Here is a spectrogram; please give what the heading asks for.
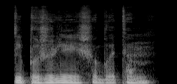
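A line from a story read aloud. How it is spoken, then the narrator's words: Through teeth, coughing. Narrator (Russian): процедил фантом, откашливаясь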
